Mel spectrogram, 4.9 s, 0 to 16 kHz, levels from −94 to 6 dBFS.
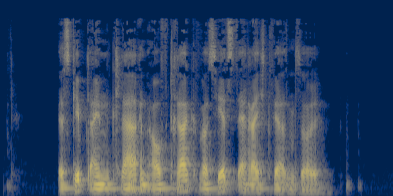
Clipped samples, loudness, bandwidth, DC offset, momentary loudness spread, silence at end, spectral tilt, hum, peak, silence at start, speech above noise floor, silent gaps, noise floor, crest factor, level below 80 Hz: under 0.1%; -22 LUFS; 11.5 kHz; under 0.1%; 7 LU; 0.85 s; -5.5 dB/octave; none; 0 dBFS; 0.75 s; 59 dB; none; -80 dBFS; 22 dB; -46 dBFS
